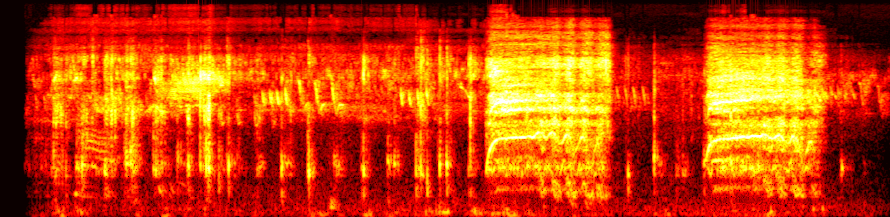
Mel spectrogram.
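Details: Friesian horse at a photo shoot with the mares Rising Star and Reintje: two loud, harmonic whinnies, each about a second long, near the end. Quieter rustling and brief tonal sounds come before them.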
